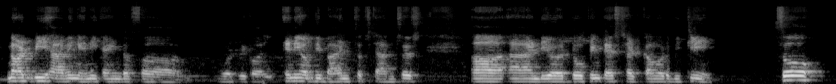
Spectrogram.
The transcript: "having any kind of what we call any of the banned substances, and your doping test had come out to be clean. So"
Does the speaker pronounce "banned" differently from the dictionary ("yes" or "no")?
no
